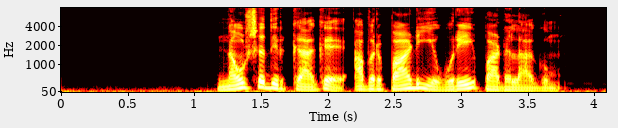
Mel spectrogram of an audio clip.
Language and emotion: Tamil, neutral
